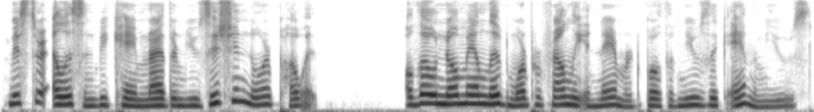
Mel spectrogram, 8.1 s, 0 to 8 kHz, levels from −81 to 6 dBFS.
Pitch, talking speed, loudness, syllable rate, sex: 195 Hz, 145 wpm, -17 LUFS, 5.0 syllables/s, female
